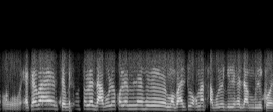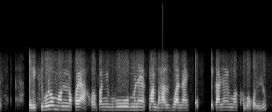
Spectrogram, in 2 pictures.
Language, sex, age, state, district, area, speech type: Assamese, male, 60+, Assam, Dibrugarh, rural, conversation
